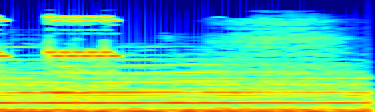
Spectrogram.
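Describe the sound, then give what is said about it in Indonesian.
A mobile phone rings at midnight: short, high electronic beeps sound briefly over a steady low hum, then stop. “aku dikagetkan oleh suara handphoneku yang berdering.”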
